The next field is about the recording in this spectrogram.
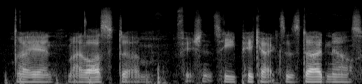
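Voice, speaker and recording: Through noticeable background noise, a man at medium pitch speaks in a monotone, flat intonation. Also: dry, close sound with no echo. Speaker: gaming let's play creator. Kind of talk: gameplay commentary. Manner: casual, hesitant with fillers.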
